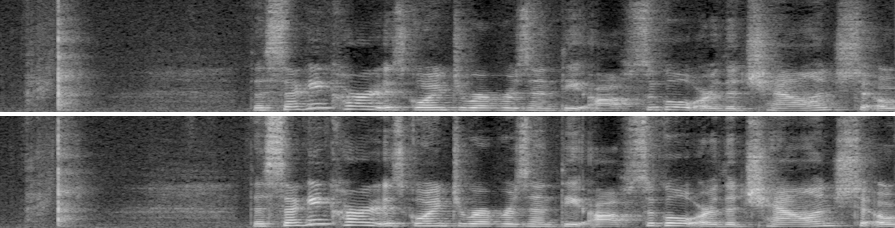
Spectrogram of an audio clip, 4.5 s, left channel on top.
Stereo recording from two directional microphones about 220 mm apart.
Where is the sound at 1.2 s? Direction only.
25° right (ahead or behind).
